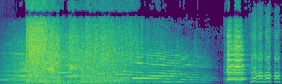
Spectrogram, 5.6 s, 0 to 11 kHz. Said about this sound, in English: the 20th Century Fox logo stutters a bit and is interrupted by a police chase. An animated race car is pursued by police, colliding with the logo's searchlights and destroying the logo. The skit is punctuated with Burt Reynolds' signature laugh.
